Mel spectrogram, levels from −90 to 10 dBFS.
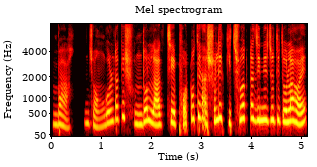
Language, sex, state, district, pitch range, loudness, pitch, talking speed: Bengali, female, West Bengal, Jhargram, 245-340 Hz, -16 LUFS, 290 Hz, 150 wpm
